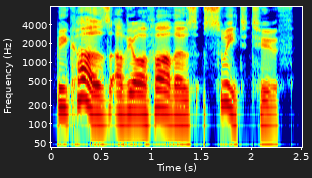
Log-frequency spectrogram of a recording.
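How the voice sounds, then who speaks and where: A man voicing a prim, sharp-tongued middle-aged unicorn noblewoman in a storybook, haughty and reproachful. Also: on the high side, very animated, slow pace, clear, resonant tone, dry recording, studio quality, voice pushed up, full character voice.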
